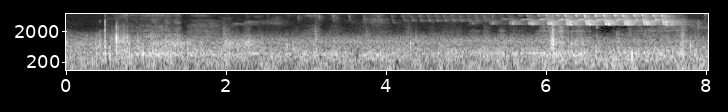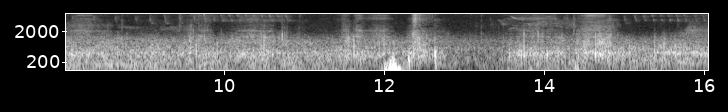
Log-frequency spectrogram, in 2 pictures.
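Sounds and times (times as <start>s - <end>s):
faint outdoor background: 0.0s - 16.0s
songbird trill: 2.0s - 11.1s.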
